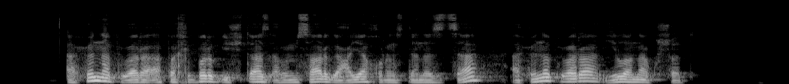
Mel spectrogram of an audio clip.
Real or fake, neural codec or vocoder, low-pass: real; none; 10.8 kHz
